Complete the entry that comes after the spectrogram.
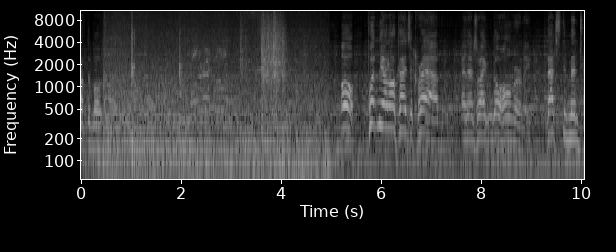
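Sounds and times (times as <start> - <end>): boat engine low rumble: 0.5 - 5.0.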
